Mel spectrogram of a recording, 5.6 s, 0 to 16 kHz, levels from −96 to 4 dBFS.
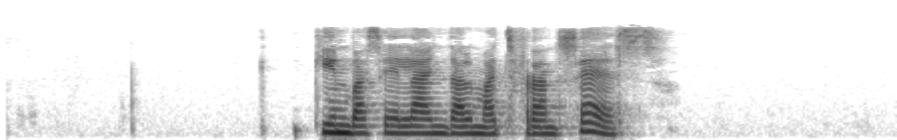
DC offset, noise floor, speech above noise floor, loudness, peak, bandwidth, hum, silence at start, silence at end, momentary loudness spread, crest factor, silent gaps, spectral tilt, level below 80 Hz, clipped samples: under 0.1%; -78 dBFS; 60 dB; -18 LUFS; -2 dBFS; 7.8 kHz; none; 2 s; 1.55 s; 7 LU; 20 dB; none; -5.5 dB/octave; -62 dBFS; under 0.1%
